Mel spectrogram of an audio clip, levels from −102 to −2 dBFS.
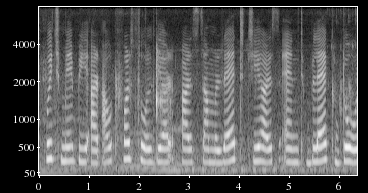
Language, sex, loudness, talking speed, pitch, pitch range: English, female, -19 LUFS, 140 wpm, 245 Hz, 235-260 Hz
